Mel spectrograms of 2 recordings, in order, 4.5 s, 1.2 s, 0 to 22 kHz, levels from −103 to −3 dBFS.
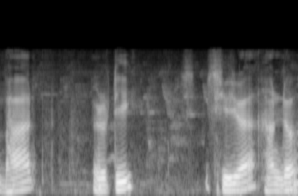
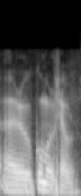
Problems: constant background noise, background conversations at intervals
